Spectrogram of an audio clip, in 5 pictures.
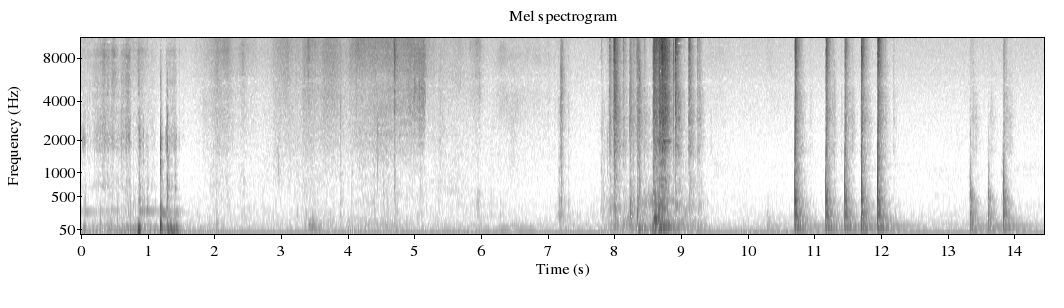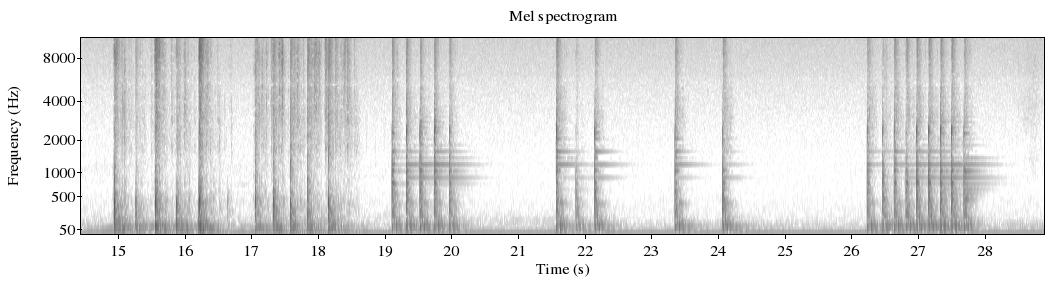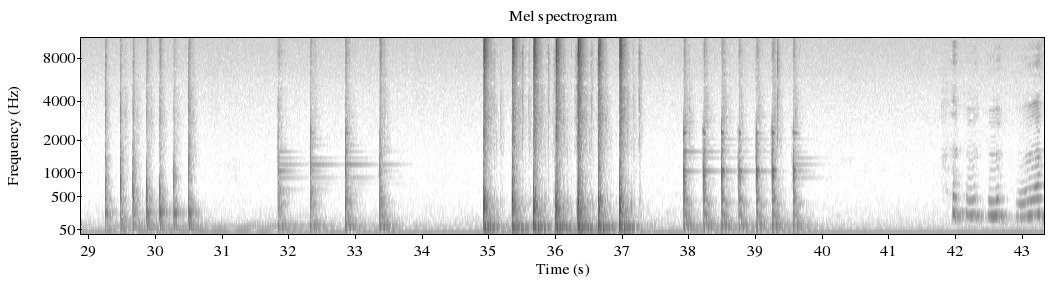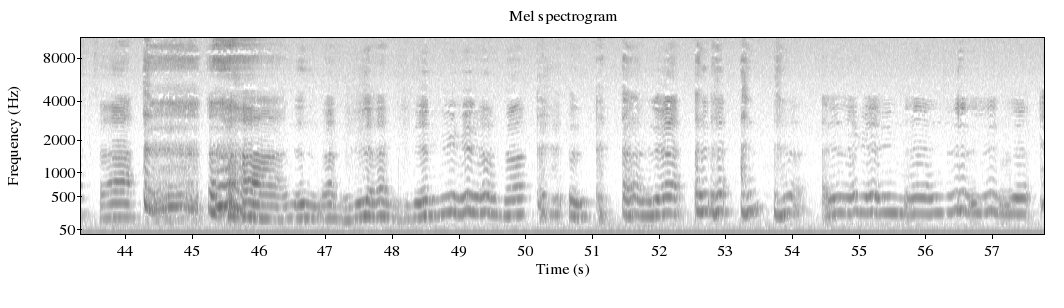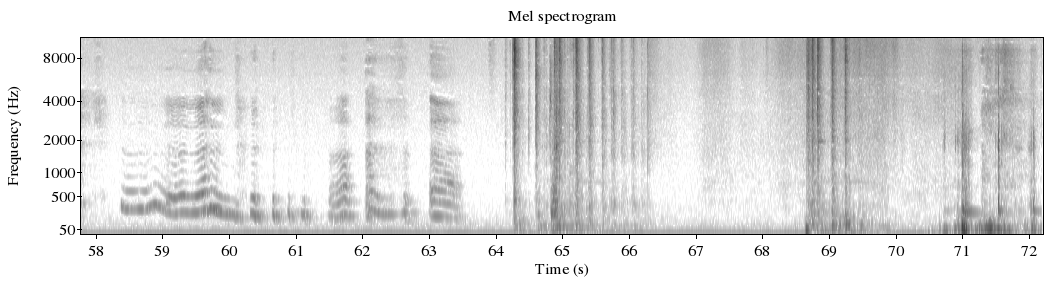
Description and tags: golpes puerta + llanto
indoors metal bowl + marbles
